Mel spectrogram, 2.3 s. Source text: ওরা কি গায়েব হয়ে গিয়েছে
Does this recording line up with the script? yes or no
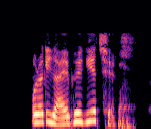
yes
